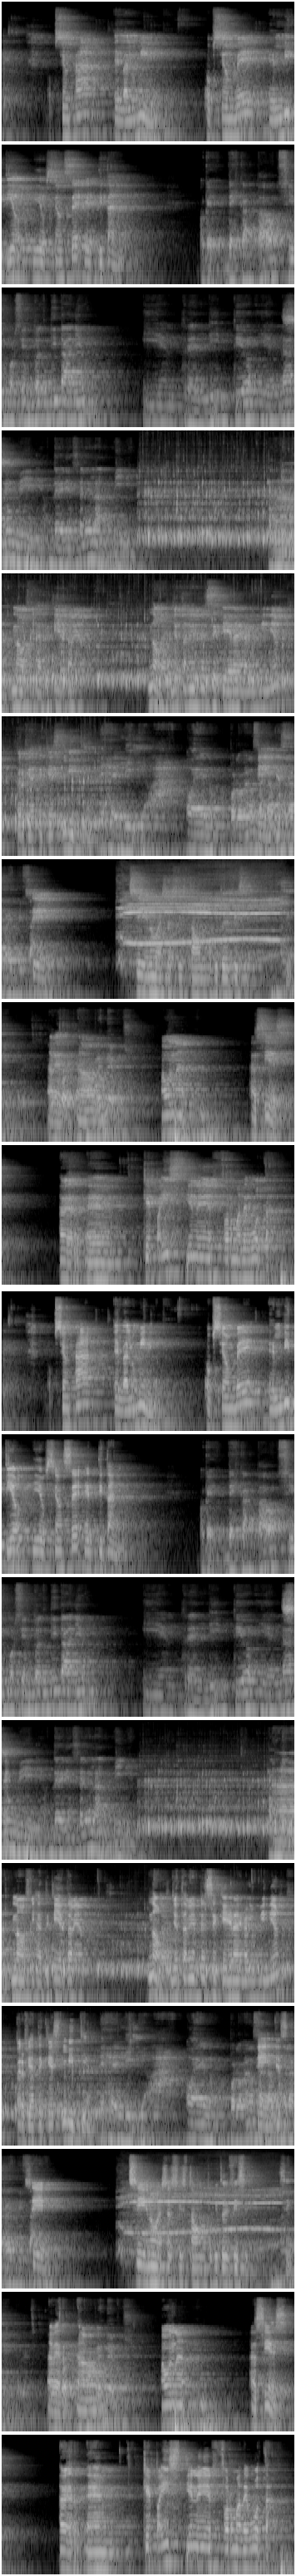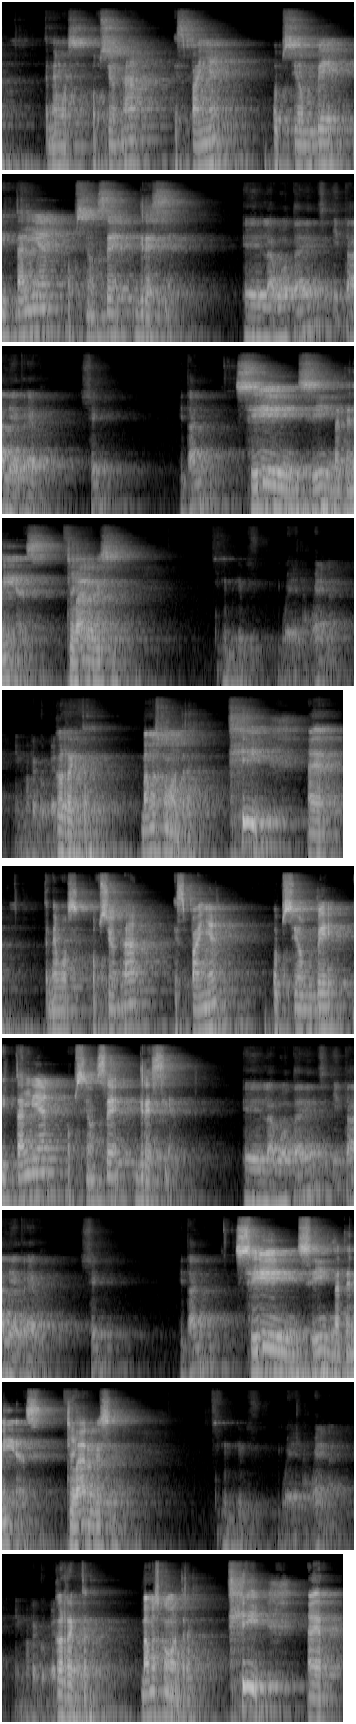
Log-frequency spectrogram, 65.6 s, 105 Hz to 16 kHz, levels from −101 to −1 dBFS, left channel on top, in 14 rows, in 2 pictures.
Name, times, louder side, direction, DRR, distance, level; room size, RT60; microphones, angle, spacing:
voice 1, 0.8-1.5 1.8-2.6 3.3-6.7 13.9-14.2 18.4-20.1 21.1-23.5 23.7-24.9 27.6-28.0 28.5-28.9 30.2-32.1 32.5-32.8 33.6-34.5 35.4-36.2 36.8-37.4 38.5-39.4 39.8-42.1 42.8-44.1 44.5-45.1 45.9-47.6 47.9-49.3 54.7-56.9 57.2-57.9 61.7-62.2 62.9-63.6 64.0-65.4, right 5 dB, 60° right, 3 dB, 2.3 m, -34 dB
voice 2, 7.9-10.8 11.6-16.2 18.4-18.9 21.3-21.5 25.0-28.8 32.6-33.3 33.6-35.0 35.7-36.1 50.1-52.2 52.7-53.0 54.1-54.4 56.6-56.7 57.1-57.3 59.2-59.6 60.0-60.8 61.2-61.8, left 1 dB, ahead, 0 dB, 3.6 m, -43 dB
sound 1, 16.2-25.2, left 2 dB, 70° left, 2.2 m, -43 dB
sound 2, 30.0-32.8, left 4 dB, 45° left, 2.0 m, -35 dB
21.0 x 17.5 x 9.4 m, 1.5 s
head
